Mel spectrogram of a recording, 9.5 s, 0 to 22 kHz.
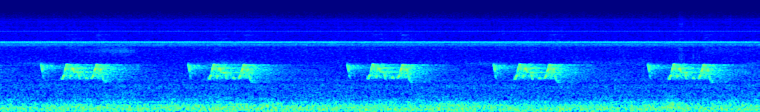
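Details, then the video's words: Chuck-will's-widow singing loudly very close to a home in Parkersburg, West Virginia, on 29 May 2019, a full month after arrival; five clear repeated three-part whistled phrases about every two seconds over steady low background hum. "Chuck Wills Widow Singing Loudly Very Nearby"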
